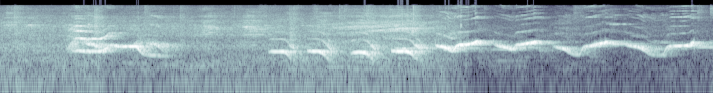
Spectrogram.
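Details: Black-throated laughingthrush in a cage, singing hard while flicking its tail: a few scratchy, falling notes over room noise give way to a clean run of rolling, wave-like whistles.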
